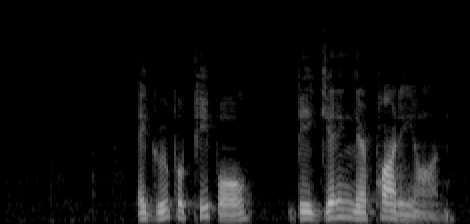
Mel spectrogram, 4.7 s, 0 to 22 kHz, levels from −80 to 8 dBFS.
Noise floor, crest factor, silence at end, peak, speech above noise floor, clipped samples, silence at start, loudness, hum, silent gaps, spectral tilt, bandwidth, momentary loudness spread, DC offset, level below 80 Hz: -71 dBFS; 22 dB; 0.25 s; -10 dBFS; 43 dB; under 0.1%; 1.35 s; -29 LUFS; none; none; -8 dB/octave; 9.4 kHz; 16 LU; under 0.1%; -66 dBFS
